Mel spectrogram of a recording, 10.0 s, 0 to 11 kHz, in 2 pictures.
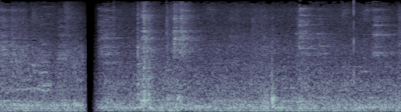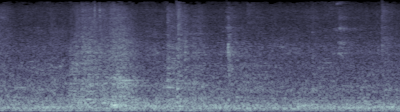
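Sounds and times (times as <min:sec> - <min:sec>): busy cafeteria din: 0:00.0 - 0:10.0.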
